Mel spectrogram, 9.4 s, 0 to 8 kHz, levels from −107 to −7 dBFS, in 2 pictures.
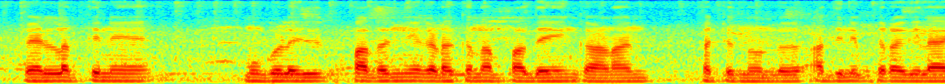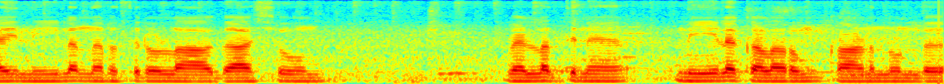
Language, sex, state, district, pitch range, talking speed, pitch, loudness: Malayalam, male, Kerala, Kollam, 120-130 Hz, 100 wpm, 125 Hz, -18 LUFS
